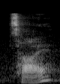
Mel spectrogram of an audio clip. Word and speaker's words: 才: Our next character is a pictogram of a sprouting plant that has pushed through the soil above it, and it's pronounced second tone, cai, cai.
